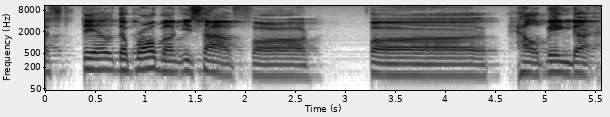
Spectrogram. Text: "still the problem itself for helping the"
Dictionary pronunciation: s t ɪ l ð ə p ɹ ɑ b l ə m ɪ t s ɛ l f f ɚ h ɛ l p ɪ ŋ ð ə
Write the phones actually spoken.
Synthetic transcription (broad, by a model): s t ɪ l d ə p ɹ ɑ b l ə m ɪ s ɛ f f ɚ h ɛ l p ɪ ŋ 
